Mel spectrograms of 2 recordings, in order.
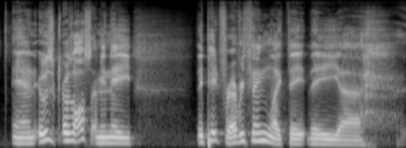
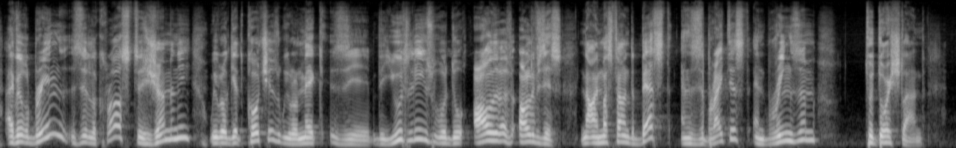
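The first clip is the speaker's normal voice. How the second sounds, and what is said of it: Put-on German accent. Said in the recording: “I'm just going to try to do German accent.”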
